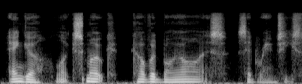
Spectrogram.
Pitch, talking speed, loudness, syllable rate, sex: 115 Hz, 160 wpm, -18 LUFS, 5.4 syllables/s, male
